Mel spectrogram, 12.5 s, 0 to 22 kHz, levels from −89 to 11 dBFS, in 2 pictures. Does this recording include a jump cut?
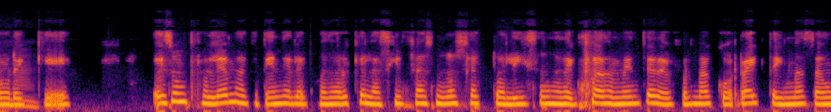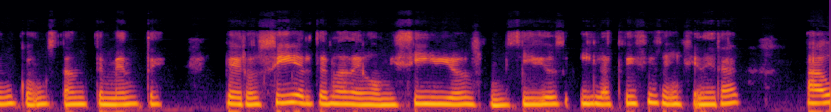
no; 0 cuts

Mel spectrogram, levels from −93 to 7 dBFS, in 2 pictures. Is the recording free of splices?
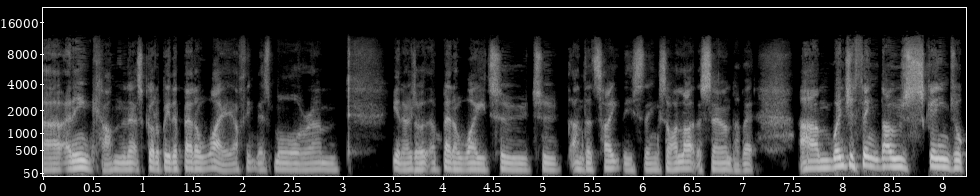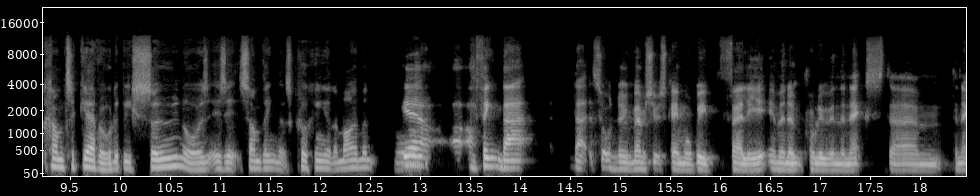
no; 1 cut; at 3.7 s

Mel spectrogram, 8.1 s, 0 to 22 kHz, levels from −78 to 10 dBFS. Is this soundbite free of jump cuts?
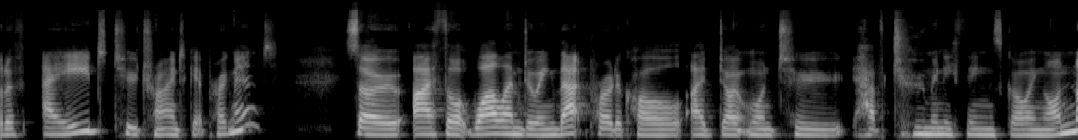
yes; 0 cuts

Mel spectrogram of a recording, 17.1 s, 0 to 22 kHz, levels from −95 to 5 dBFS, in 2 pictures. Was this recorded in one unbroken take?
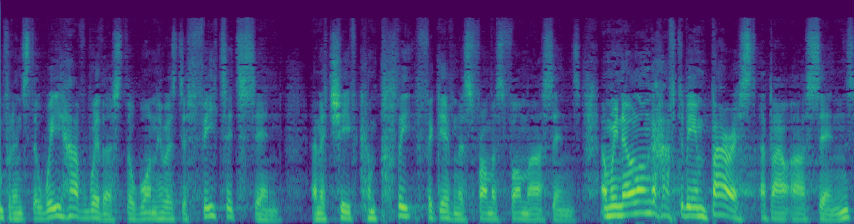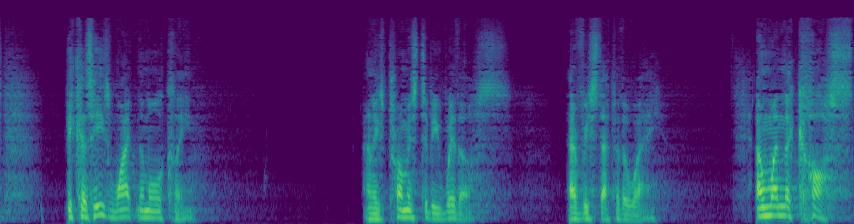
yes; 0 cuts

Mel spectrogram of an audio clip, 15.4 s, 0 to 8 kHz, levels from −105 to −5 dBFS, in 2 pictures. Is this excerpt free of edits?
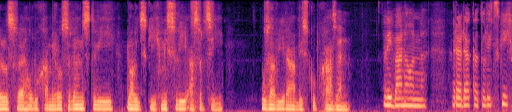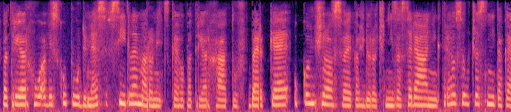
yes; 0 cuts

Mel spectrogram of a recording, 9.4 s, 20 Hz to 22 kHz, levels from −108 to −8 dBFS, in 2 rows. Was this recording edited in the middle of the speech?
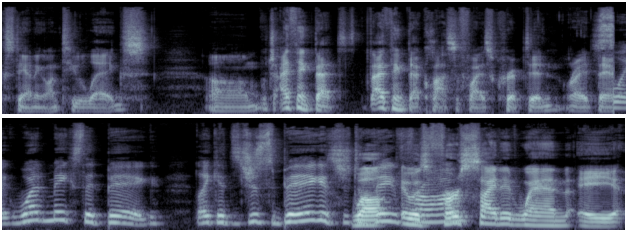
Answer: yes; 1 cut; at 4.6 s

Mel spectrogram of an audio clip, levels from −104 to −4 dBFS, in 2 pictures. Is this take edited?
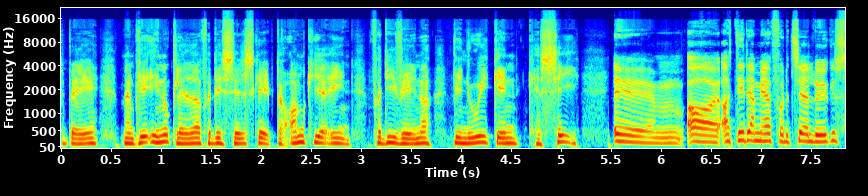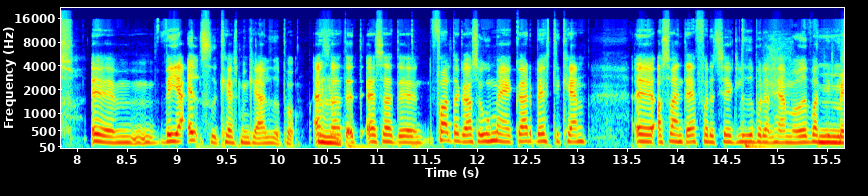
yes; 1 cut; at 5.5 s

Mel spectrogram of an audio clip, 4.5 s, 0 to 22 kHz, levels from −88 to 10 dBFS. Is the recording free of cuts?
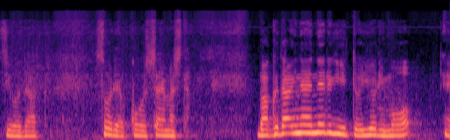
yes; 0 cuts

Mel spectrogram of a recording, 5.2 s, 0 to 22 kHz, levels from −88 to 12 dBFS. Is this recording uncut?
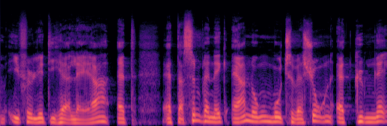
yes; 0 cuts

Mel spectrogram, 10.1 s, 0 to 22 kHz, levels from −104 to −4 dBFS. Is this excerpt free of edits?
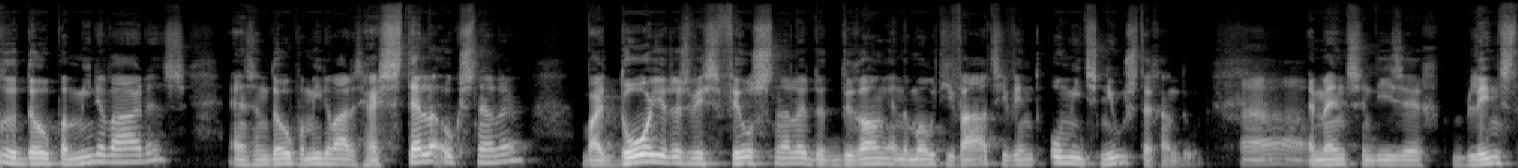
yes; 0 cuts

